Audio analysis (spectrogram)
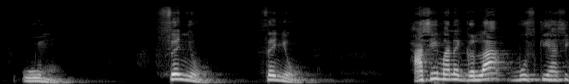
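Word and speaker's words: senyum: হয় সেনুম এস ই এন ওয়াই ইউ এম উচ্চারণটা হবে সেন ই উমু সেনুম হাসি মানে গোলা মুচকি হাসি কে বলা হয়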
